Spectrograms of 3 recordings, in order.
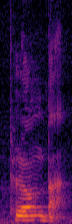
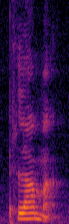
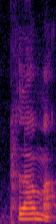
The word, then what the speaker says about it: plumber: not plumber don't say plumber remember the B is silent when B comes after M the B is always silent and the U is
